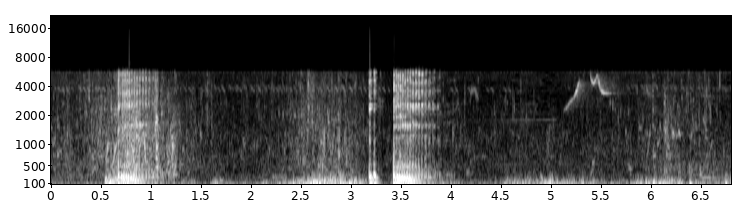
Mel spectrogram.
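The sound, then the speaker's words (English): A male Chinese alligator at a breeding center near Shuangcheng bellows twice to attract a mate during courtship, each a short, deep, rough rumble with a throaty burst, separated by a pause, over a steady low watery background noise. “The males bellow to attract a mate.”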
